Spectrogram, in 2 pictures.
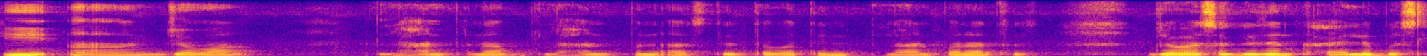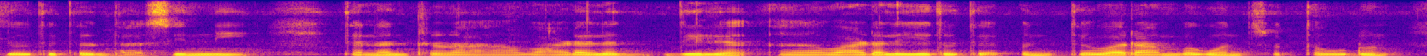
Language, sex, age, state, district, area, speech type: Marathi, male, 18-30, Maharashtra, Sangli, rural, spontaneous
